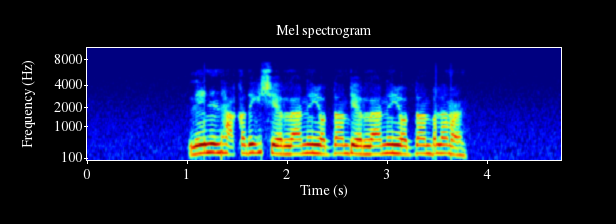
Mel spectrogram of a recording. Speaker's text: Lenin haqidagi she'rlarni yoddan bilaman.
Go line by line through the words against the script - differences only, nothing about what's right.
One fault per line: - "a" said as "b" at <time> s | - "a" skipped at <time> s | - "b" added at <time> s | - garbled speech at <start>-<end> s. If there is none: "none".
- "she'rlarni yoddan" added at 2.6 s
